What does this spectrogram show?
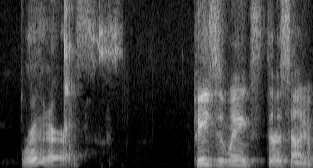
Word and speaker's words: Reuters: what i was saying i thought it was reuters it yes it rhymes with hooters rooters pieces wings they're selling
